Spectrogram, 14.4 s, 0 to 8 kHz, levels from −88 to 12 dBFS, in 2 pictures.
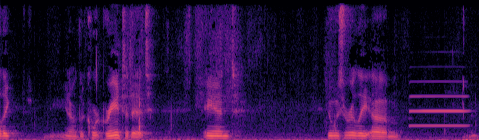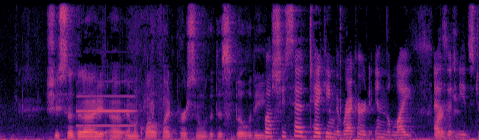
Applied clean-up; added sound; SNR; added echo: none; Wind instrument, woodwind instrument; 7 dB; none.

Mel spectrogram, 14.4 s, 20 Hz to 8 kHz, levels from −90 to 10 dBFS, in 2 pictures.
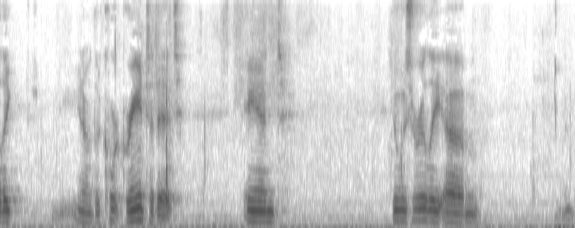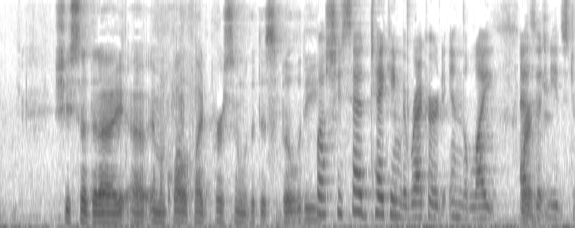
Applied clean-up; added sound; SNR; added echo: none; none; none; none.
